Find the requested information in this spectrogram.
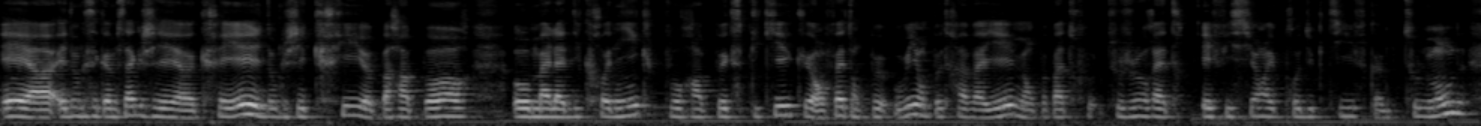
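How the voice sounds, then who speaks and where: A woman talks in a very deep, low pitch with monotone, flat intonation. She goes at a fairly slow pace with hardly any pauses. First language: Kinyarwanda (speaking French). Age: 30s. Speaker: artist and blogger. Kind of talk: interview testimony. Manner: hesitant, many fillers.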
